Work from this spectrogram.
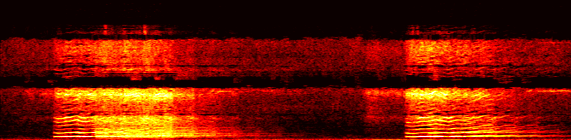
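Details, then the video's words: Sleeping cat snoring indoors: two long, wavering, nasal, whistle-like tones with rich overtones, each lasting over a second and separated by a quiet breath gap, over a steady low hum. "Cat snoring microphone / Snoring cat echo"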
